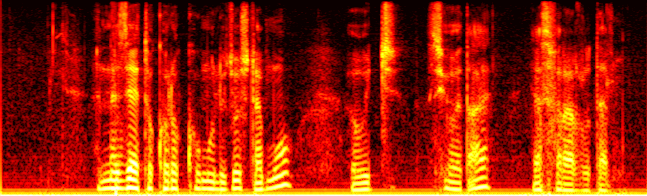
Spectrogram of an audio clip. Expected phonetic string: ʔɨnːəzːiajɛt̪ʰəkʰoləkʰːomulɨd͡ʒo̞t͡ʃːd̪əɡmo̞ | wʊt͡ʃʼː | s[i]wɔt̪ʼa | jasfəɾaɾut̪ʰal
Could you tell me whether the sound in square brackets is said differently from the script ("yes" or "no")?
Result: no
